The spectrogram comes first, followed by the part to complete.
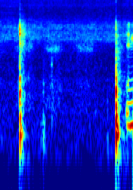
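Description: Axe chopping into a fallen wooden log: two blows about a second and a half apart, the second louder.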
